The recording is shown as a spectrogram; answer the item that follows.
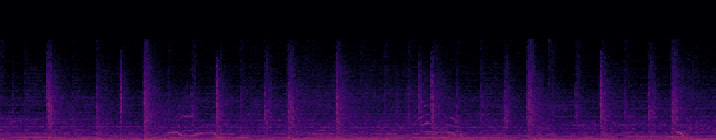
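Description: Background music of sustained chords with light percussion, over which a zebra gives a few short whinnying calls, about a second in and again around three seconds in.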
